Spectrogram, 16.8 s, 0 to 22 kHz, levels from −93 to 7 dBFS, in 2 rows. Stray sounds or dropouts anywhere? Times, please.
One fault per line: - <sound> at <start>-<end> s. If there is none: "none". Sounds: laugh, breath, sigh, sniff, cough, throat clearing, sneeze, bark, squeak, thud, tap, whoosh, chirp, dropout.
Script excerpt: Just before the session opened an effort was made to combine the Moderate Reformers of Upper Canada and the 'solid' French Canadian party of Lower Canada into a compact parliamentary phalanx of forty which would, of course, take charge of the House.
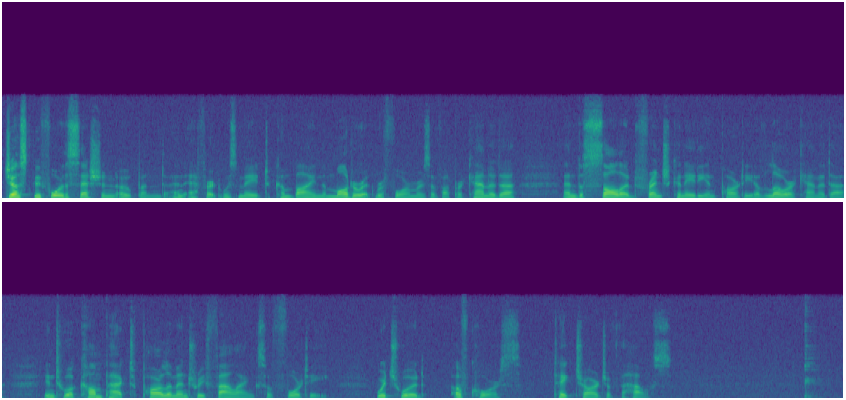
- tap at 16.4-16.7 s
